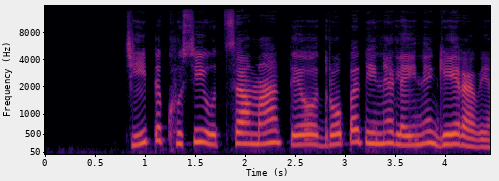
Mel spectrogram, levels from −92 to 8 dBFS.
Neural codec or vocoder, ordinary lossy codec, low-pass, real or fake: codec, 44.1 kHz, 3.4 kbps, Pupu-Codec; none; 14.4 kHz; fake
